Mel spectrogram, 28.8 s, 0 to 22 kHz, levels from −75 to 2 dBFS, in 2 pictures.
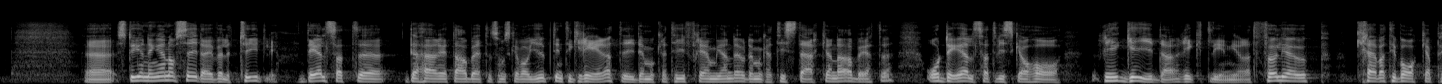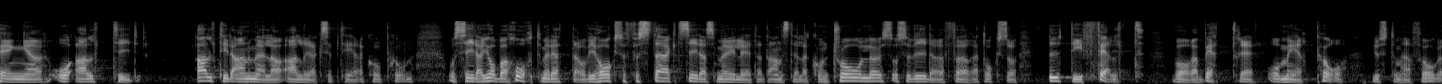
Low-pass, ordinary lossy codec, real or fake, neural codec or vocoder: none; none; real; none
